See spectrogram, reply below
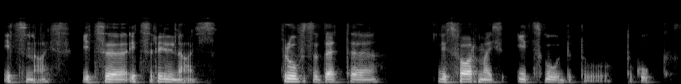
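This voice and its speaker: A young man with an Italian accent, a tournament winner giving a halting interview with many fillers and restarts. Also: medium pitch, level tone, gravelly, warm tone, dry recording, lo-fi sound. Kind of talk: post-win stream interview.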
